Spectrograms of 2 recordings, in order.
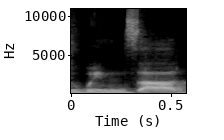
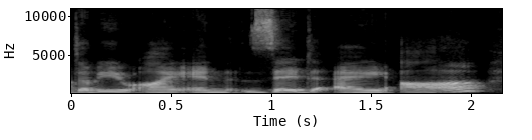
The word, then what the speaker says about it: Winzar: So my surname is Winzar, Winzar. If you misspell that, you'll probably find a tattoo artist on the Gold Coast.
